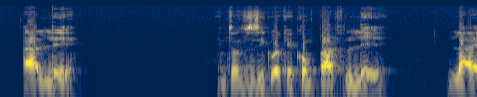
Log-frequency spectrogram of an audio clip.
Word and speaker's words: parler: Hablar, como habíamos visto, es parler. Parler. La R del final no suena, solo suena la E.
